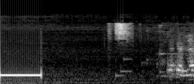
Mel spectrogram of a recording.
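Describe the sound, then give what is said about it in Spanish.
Telephone tone heard while dialing a call: a steady, loud electronic beep that cuts off abruptly, followed by faint clicks and a voice starting at the end. “Ay, perdón. Le marqué mal, espérame. Ahí está, déjenme marcar una persona que me quiere contar una historia.”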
